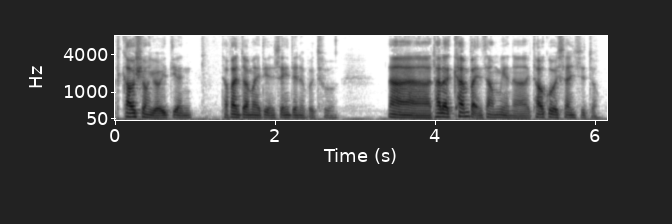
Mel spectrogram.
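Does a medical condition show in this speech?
Yes: hearing impairment.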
